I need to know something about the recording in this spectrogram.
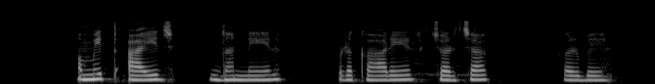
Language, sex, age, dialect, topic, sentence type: Magahi, female, 18-24, Northeastern/Surjapuri, banking, statement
